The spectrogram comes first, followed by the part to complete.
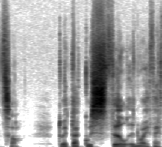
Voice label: "gwystl", Welsh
